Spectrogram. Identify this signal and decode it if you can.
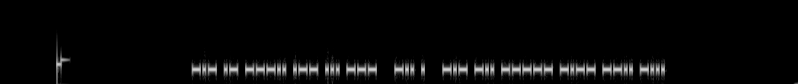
Morse code, heard as a keyed tone, about 41 wpm, 700 Hz. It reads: KA8WSO DE KD0YZB
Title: USA Callsign DE Callsign - 6 Characters - 45wpm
